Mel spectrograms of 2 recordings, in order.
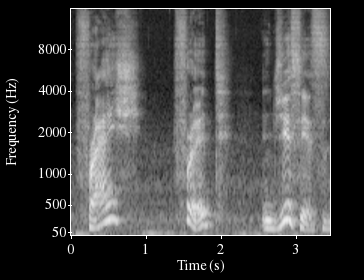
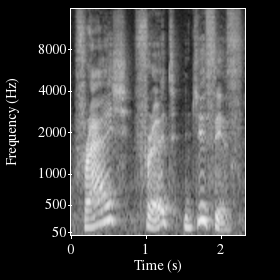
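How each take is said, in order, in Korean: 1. 이 구문은 아주 천천히 말했어요. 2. 이 구문은 보통 속도로 말했어요. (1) "천천히요" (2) "이렇게까지 천천히 말할 필요는 없지만"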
